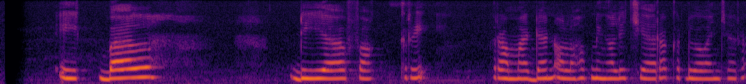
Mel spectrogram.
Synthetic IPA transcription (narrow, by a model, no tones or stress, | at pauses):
ʔik̚bal | diafak | ɾiʔ | ramadanɔlɔɦɔk̚niŋalit͡ʃiaɾakərduawaɲt͡ʃaɾa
